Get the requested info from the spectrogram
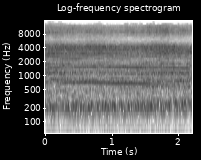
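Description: Loud live trance music from a festival sound system, heard from within the crowd: a sustained synth chord held through a breakdown, with no clear drum beat.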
